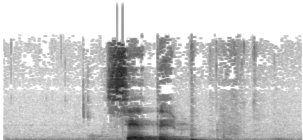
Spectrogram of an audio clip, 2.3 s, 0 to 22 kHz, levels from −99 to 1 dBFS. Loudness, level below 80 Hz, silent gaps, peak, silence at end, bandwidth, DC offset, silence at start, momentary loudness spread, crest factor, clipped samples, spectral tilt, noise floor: -15 LUFS; -52 dBFS; none; 0 dBFS; 0.75 s; 17 kHz; under 0.1%; 0.8 s; 21 LU; 22 dB; under 0.1%; -3 dB/octave; -52 dBFS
